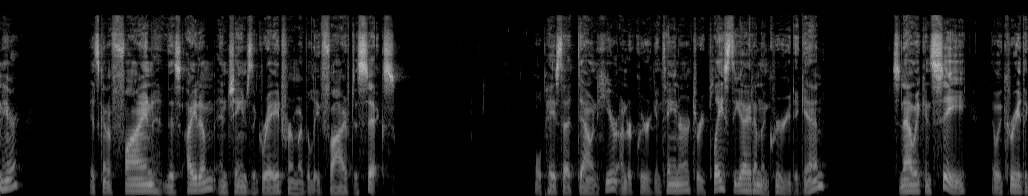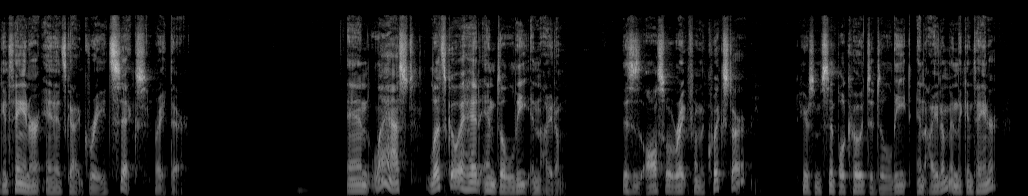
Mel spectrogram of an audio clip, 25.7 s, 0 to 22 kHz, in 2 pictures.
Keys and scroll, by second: 1.6 super+s, 5.6 super+v, 6.2 super+s, 9.0 super+j, 9.6 Up, 10.1 Return, 14.5 Return, 15.3 super+j, 21.8 Return, 22.1 super+v, 22.6 super+s.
